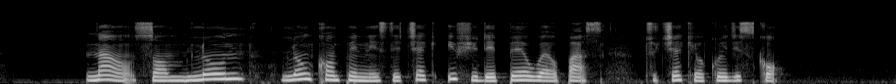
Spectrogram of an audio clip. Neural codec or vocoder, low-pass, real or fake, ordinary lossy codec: vocoder, 44.1 kHz, 128 mel bands every 256 samples, BigVGAN v2; 7.2 kHz; fake; none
